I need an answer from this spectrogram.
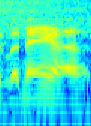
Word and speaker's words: Linea: where they say Linea there's a part of Italy where they say Linnea so it really does it just depends and then it's also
